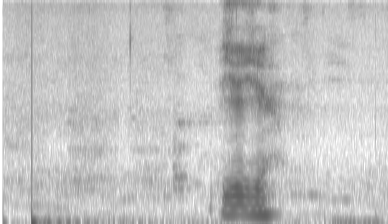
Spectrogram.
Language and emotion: Russian, neutral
